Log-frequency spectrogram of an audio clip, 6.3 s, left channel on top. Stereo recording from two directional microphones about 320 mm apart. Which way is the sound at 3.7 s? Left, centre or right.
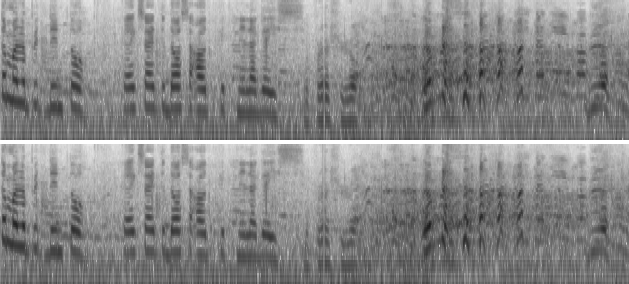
Centre.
